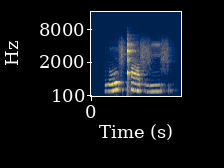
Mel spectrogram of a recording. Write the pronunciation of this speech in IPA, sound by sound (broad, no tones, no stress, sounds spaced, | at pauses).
ð oː f ǃʰ ɒː f v i f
